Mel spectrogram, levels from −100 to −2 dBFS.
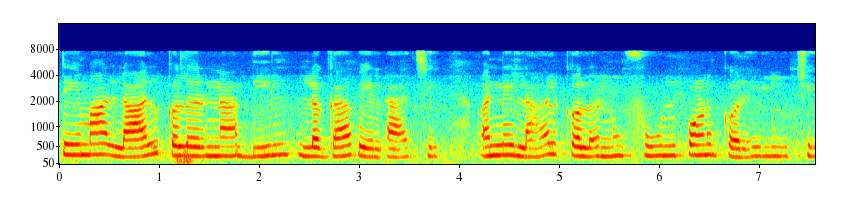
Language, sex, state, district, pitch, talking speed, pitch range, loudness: Gujarati, female, Gujarat, Gandhinagar, 245 Hz, 120 wpm, 235-265 Hz, -16 LUFS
